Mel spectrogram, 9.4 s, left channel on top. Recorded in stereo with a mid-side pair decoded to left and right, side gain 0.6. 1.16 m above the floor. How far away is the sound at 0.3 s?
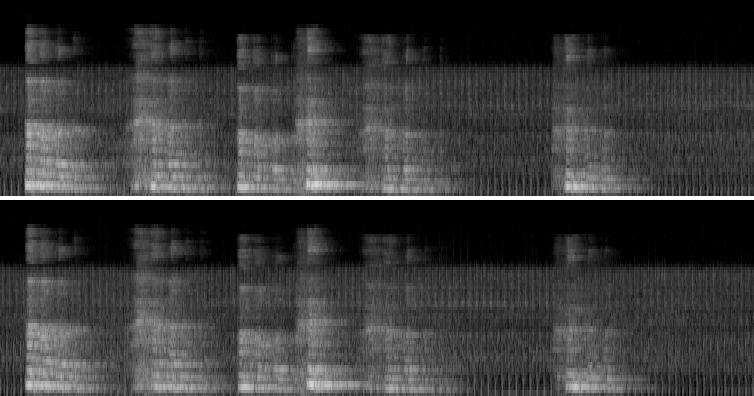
About 1.0 m.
